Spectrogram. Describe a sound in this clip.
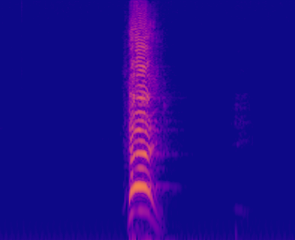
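A man shouts out one loud cry through a microphone.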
